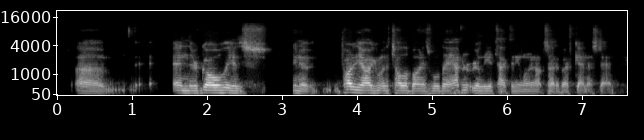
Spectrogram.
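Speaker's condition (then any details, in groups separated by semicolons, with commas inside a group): No condition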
